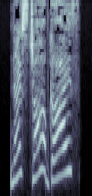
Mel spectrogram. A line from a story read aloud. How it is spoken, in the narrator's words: I yell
